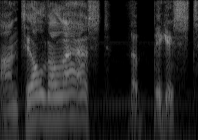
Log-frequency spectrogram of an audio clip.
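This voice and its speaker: Putting on a character voice, a man speaks in a raspy, high-pitched tone. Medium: video game. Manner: sly, knowing.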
